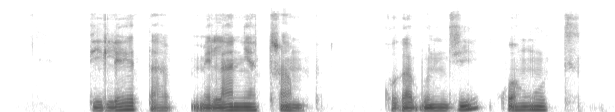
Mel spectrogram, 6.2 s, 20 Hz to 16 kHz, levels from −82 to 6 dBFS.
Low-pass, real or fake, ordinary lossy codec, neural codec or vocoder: 9.9 kHz; real; Opus, 24 kbps; none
